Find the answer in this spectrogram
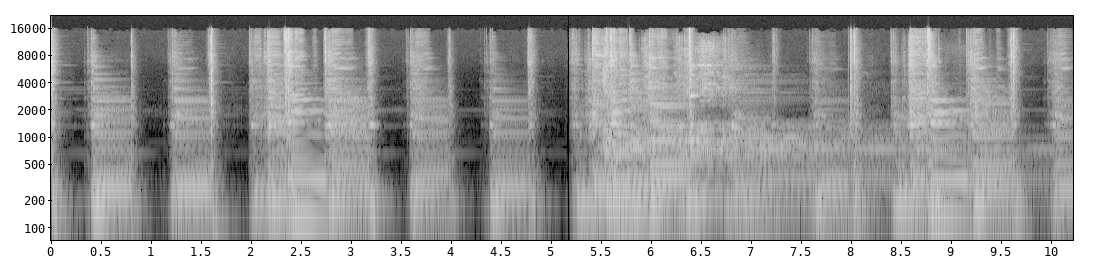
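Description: Instrumental song intro on acoustic guitar: chords strummed in a steady rhythm, about two a second, with short breaks between them. About halfway through, the playing runs on without breaks and a sliding melodic line joins.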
